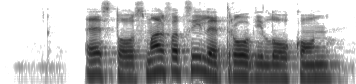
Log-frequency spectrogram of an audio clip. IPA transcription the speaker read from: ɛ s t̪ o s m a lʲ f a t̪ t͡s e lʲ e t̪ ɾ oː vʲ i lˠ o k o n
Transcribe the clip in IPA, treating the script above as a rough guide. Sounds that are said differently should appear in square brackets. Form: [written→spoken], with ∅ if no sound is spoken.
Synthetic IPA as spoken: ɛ s t̪ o s m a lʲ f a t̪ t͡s [e→i] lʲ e t̪ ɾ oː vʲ i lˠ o k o n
